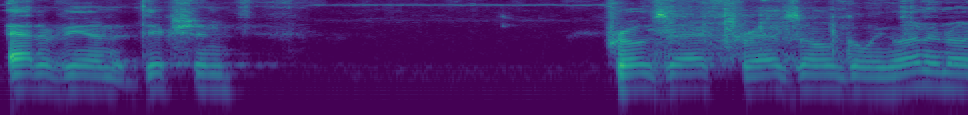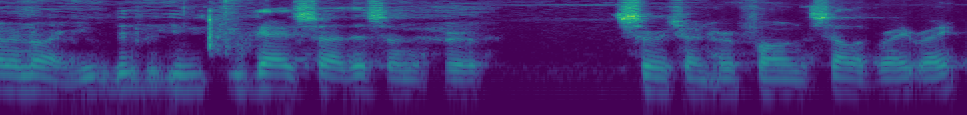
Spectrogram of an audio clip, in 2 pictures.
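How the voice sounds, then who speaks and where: A man working as a defense attorney, cross-examining a witness in a courtroom recording, halting and repeating his words as he leads the questions. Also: mid-range voice, fairly even intonation, slight background noise, low-quality recording.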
